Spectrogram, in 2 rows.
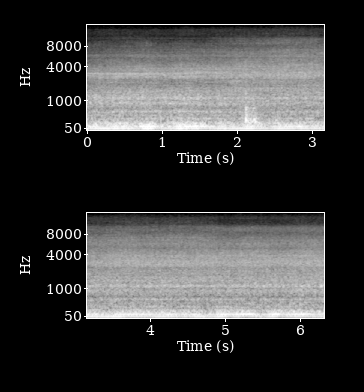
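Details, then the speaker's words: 1967 Ford Galaxie 500, 289 Ford V8, warm, during the 30-minute break-in: faintly lumpy, slightly irregular low idle beat that isn't quite settled; owner suspects the carburetor idle screws need adjusting. "Seems like maybe the adjustment on the carburetor idle screws or something needs to be made for it to idle a little bit smoother."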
